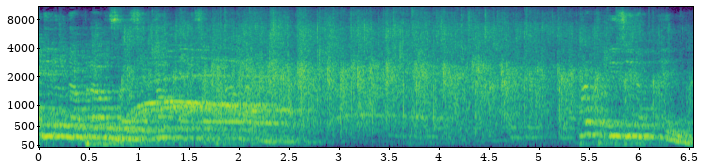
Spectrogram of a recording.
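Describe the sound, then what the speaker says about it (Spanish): Congregation applauding and cheering at a Christian revival congress service, a full crowd clapping steadily throughout with shouts, whoops and voices rising over it, plus a brief dip near the end before clapping swells again. "Alguien tiene un aplauso al Señor."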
